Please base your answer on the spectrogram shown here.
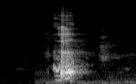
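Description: A single abrupt, gulping catch of the breath in a quiet room: a hiccup.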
